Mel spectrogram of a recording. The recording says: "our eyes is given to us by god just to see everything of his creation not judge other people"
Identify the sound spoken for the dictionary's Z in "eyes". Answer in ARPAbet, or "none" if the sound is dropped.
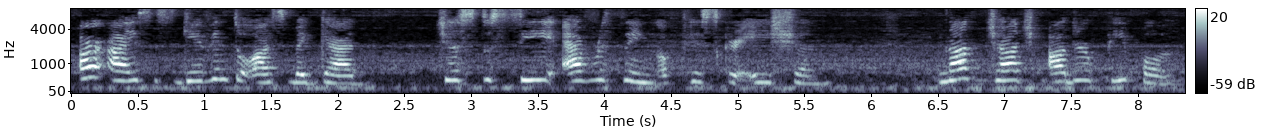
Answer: S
